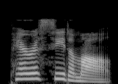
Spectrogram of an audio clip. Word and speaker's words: paracetamol: and that's for anti-inflammatory paracetamol paracetamol paracetamol paracetamol completely different from what we have in spanish right paracetamol paracetamol paracetamol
